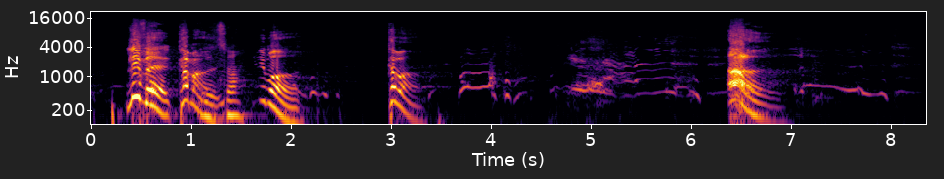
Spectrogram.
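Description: A young woman wails and cries out loudly into a nearby microphone.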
